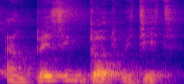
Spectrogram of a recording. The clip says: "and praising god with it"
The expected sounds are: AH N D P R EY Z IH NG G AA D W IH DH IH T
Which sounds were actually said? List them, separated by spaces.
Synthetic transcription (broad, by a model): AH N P L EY S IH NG G AA D W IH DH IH T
